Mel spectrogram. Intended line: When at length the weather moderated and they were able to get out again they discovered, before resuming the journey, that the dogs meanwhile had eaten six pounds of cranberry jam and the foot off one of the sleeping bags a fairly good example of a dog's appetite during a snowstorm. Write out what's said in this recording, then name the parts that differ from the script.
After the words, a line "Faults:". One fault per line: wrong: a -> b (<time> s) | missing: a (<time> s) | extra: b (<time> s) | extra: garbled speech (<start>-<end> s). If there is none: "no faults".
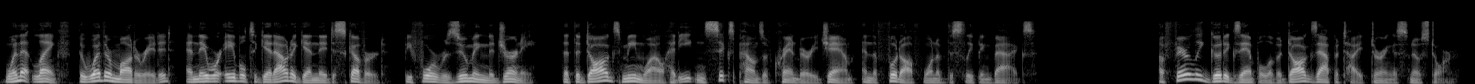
When at length the weather moderated and they were able to get out again they discovered, before resuming the journey, that the dogs meanwhile had eaten six pounds of cranberry jam and the foot off one of the sleeping bags a fairly good example of a dog's appetite during a snowstorm.
Faults:
no faults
